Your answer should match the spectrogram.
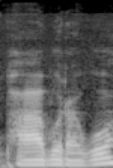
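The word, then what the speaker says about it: וו: 6번째 이 단어는 자음은 바브라고 합니다.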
